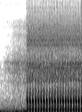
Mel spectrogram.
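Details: KTM motorcycle back from a tire repair that had idle and fuel delivery problems: catches and settles into a quick, even thump of about seventeen pulses a second without stumbling; steady, normal idle.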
